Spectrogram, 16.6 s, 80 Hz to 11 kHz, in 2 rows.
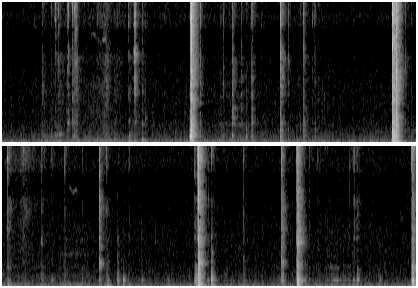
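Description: Faint metal ticks and scrapes of a slider pick moving the sliders inside an Evva 3KS lock under a tension wrench. A handful of sharper clicks stand out among them.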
